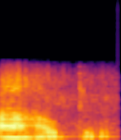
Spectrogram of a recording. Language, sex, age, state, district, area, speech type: Odia, female, 60+, Odisha, Gajapati, rural, conversation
